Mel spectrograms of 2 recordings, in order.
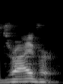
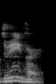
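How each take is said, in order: First: The word is said with the standard pronunciation. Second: The word is said with a non-standard pronunciation. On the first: The speaker calls it right. "it's driver" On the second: The speaker calls it wrong. "So it's not driver"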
